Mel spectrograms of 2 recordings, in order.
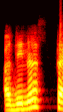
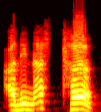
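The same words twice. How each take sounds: First: अधीनस्थ said wrongly with a plain "ta" ending; unaspirated ending. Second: अधीनस्थ with a firm, louder aspirated "tha" ending. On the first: Teacher showing students the error, अधीनस्थ with unaspirated "ta". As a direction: end अधीनस्थ on त, with no puff of air. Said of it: "तय नहीं, थ लगेगा". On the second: Teacher correcting a spelling, अधीनस्थ with aspirated "tha". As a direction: end अधीनस्थ on a breath-puffed थ. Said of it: "थ लगेगा". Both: Shown as a demonstration.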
